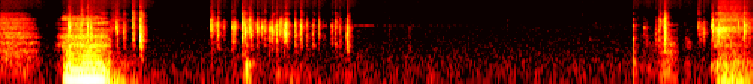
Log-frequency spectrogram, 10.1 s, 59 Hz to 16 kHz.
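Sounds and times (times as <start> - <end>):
computer keyboard typing: 0.8 - 2.0, 2.8 - 4.8, 8.4 - 10.0.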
